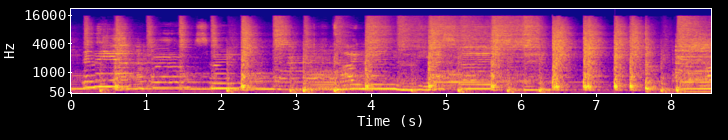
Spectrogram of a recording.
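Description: A live band playing an instrumental passage with the drum kit to the fore, struck steadily over a low held note line, with a quick run of drum hits near the end.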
